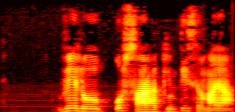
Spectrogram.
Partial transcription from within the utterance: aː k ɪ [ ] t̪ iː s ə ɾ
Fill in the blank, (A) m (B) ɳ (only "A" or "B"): A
